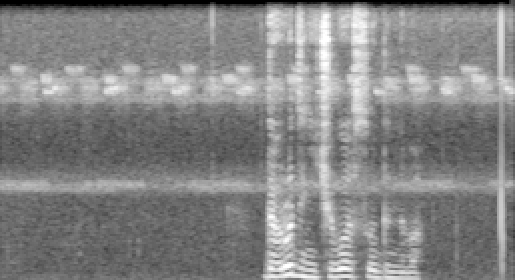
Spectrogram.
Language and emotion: Russian, neutral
